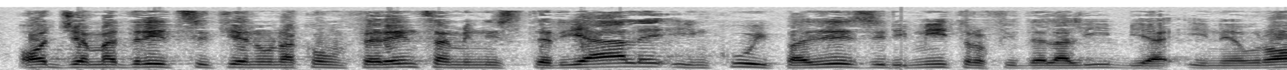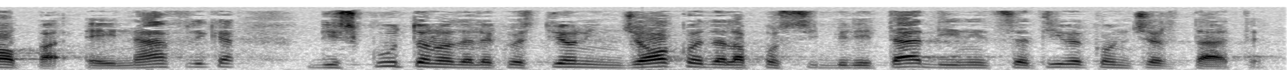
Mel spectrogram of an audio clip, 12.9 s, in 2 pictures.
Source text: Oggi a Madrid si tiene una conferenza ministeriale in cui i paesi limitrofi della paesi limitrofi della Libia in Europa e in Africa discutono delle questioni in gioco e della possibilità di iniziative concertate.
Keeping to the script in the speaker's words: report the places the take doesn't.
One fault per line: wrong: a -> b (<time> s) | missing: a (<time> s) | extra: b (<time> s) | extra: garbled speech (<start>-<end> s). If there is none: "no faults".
missing: paesi limitrofi della (5.3 s)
